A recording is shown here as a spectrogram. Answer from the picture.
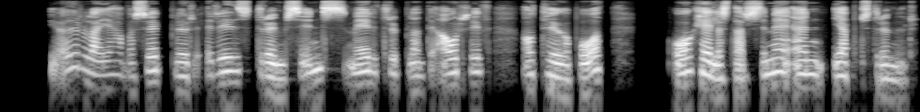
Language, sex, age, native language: Icelandic, female, 40-49, Icelandic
